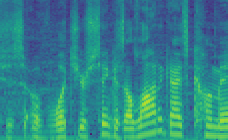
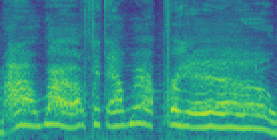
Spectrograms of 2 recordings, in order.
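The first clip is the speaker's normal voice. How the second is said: acted, very high, very slow, stretched-out scream; 14 semitones higher than usual. Retelling an argument with a client, imitating own screaming. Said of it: "And then I scream".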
